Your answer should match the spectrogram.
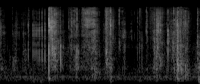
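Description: Foil trading-card pack wrapper crinkling and tearing as it is opened and handled, a string of irregular sharp crackles with the loudest about half a second in.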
